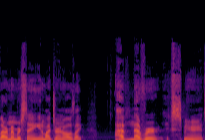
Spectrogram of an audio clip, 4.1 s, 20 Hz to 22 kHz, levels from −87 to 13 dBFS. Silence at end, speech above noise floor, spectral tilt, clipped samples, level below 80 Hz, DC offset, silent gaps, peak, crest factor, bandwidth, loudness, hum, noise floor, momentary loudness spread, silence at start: 0.05 s; 33 dB; -4 dB/octave; under 0.1%; -78 dBFS; under 0.1%; none; -10 dBFS; 22 dB; 16 kHz; -32 LUFS; none; -65 dBFS; 8 LU; 0 s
